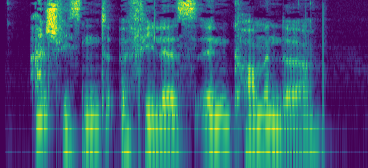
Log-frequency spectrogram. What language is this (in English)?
German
